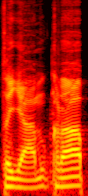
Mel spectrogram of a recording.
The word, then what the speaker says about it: สยาม: แกล้ง คน ใน Server สยาม นั่น เอง นะ จ๊ะ ป่า วะ เออ มัน น่า จะ ใช่ นะ ครับ โอเค ก็ ใช่ ผม อ่าน ว่า เสียม ครับ ใช่ ครับ เสียม ครับ โอเค ครับ วัน นี้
